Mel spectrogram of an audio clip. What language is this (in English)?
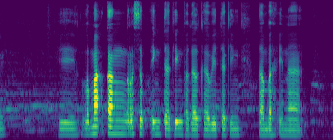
Javanese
